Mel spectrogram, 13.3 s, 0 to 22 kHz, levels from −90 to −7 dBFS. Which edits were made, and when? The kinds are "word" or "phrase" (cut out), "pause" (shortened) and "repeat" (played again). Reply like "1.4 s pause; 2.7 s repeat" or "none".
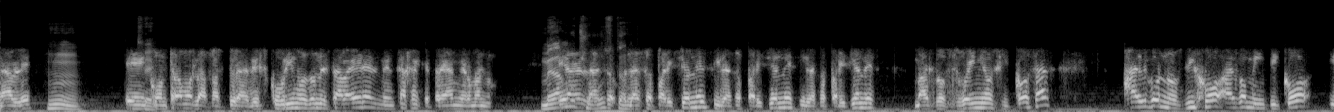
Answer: none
